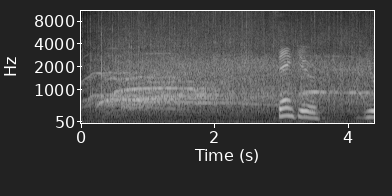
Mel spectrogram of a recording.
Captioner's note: cheers and applause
